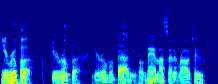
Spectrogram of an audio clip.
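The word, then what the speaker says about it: Jurupa: I'm like, Yoruba.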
